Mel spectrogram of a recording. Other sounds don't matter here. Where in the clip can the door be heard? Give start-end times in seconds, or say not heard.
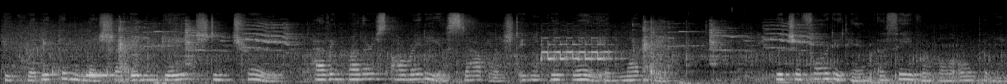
1.1-2.9, 6.3-8.2.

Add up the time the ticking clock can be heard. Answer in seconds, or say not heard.
not heard.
